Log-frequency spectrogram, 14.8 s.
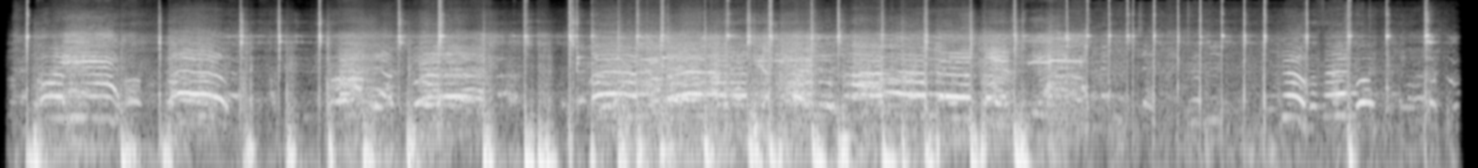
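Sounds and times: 
drums: 0.1s - 14.5s.

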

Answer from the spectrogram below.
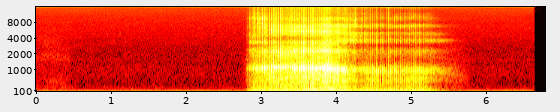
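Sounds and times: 
person snoring in sleep: 2.8s - 5.6s.

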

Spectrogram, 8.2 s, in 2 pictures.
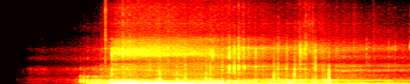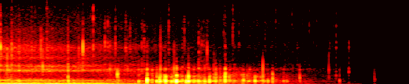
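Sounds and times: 
flaming wolf roaring: 0.8s - 5.8s.

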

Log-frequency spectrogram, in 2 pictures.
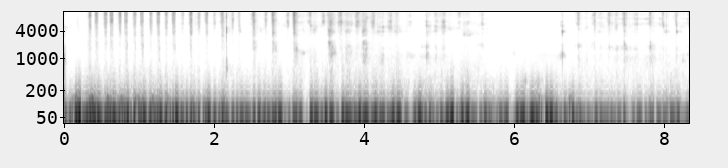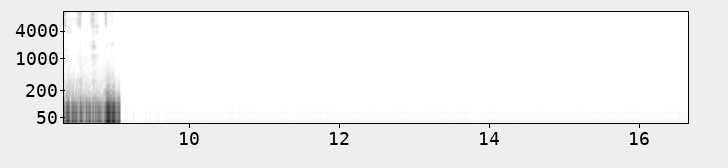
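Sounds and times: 
comb brushing through hair: 0.3s - 5.6s, 6.7s - 9.1s.

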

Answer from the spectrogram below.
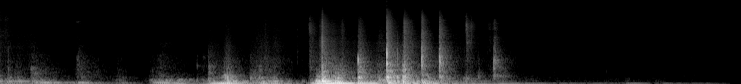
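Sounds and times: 
man rolling down: 1.7s - 4.9s.

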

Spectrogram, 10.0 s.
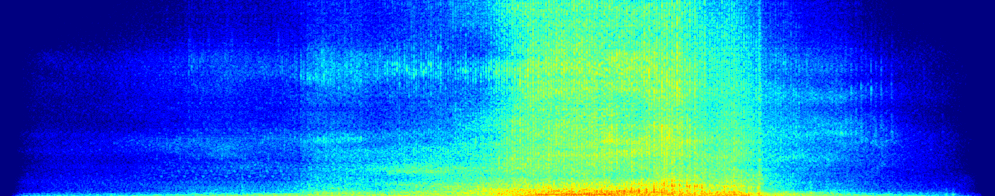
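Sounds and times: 
rickshaw out of control: 2.0s - 9.5s.

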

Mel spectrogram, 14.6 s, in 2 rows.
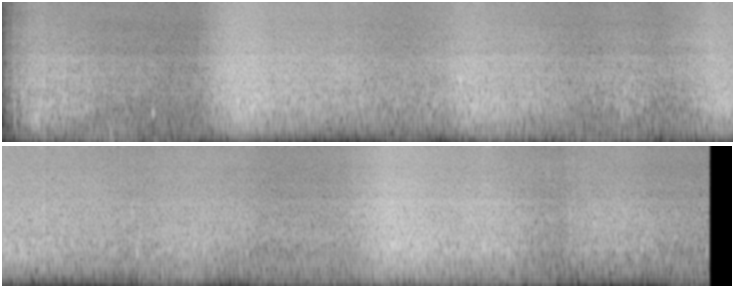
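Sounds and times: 
calm sea: 0.0s - 14.4s.

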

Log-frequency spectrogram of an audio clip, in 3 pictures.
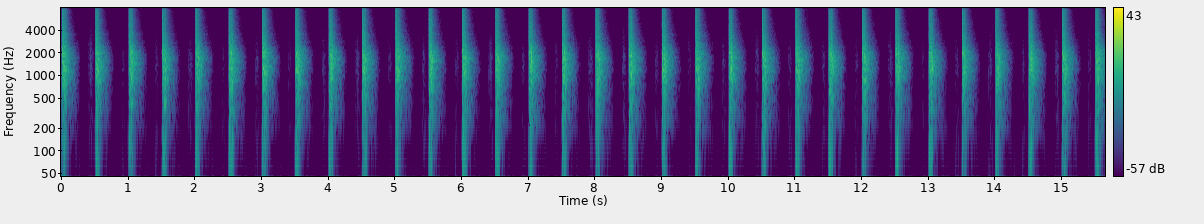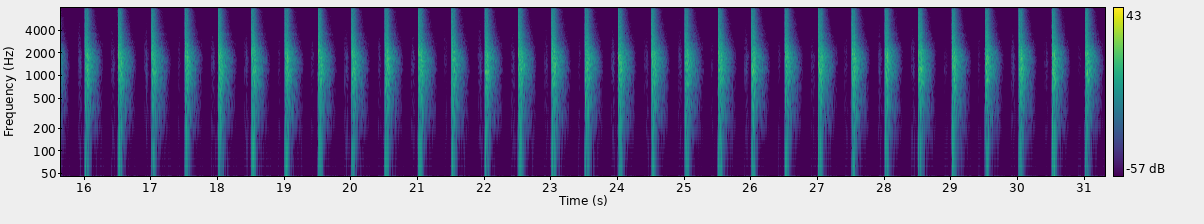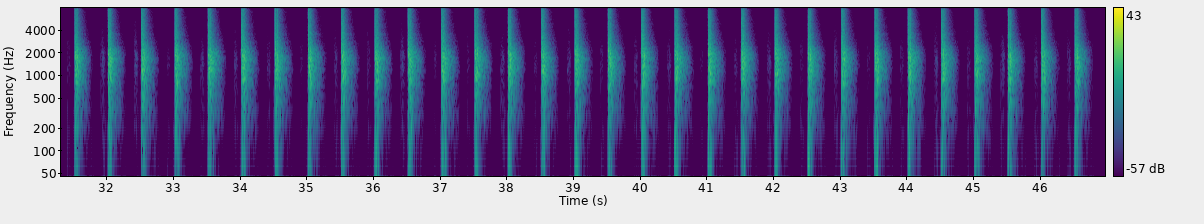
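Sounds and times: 
rhythmic percussive clap: 0.0s - 46.8s.

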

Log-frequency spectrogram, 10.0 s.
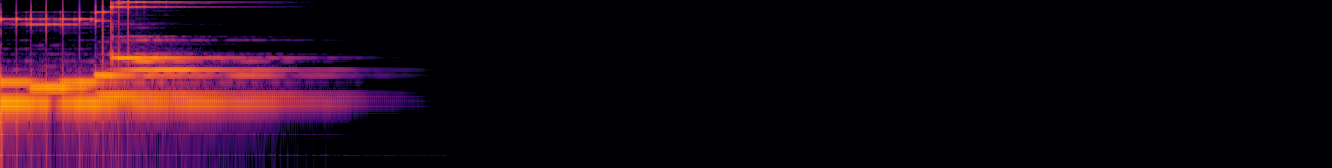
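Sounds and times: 
short positive sound effect: 0.0s - 2.6s.

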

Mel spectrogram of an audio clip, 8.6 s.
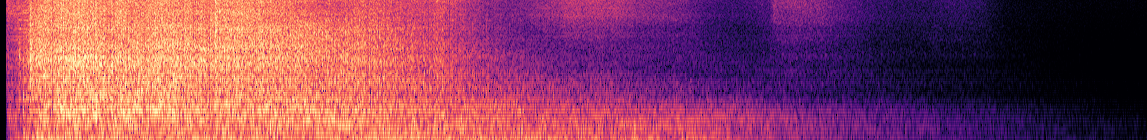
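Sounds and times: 
scary hellish ambience: 0.0s - 7.2s
volcano: 0.0s - 7.3s.

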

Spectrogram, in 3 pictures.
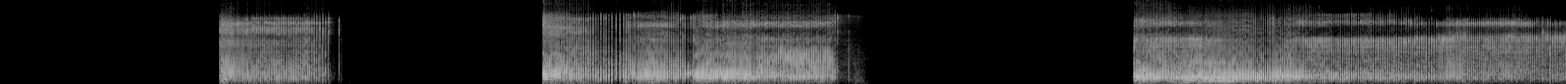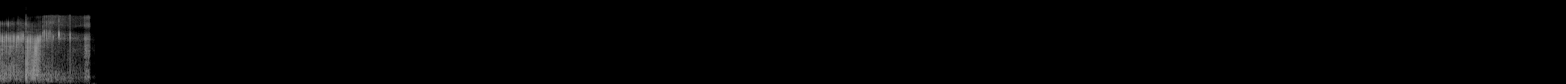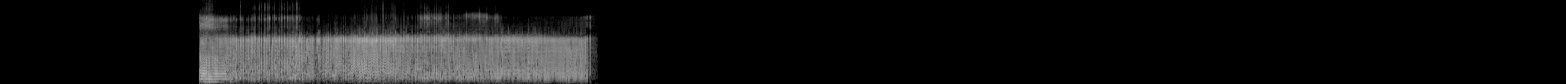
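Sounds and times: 
fart: 2.2s - 3.5s, 5.4s - 8.7s, 11.4s - 16.6s, 33.3s - 37.4s.

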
